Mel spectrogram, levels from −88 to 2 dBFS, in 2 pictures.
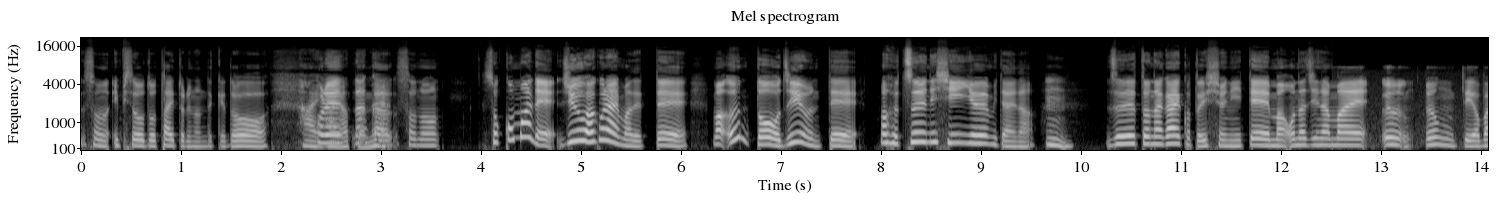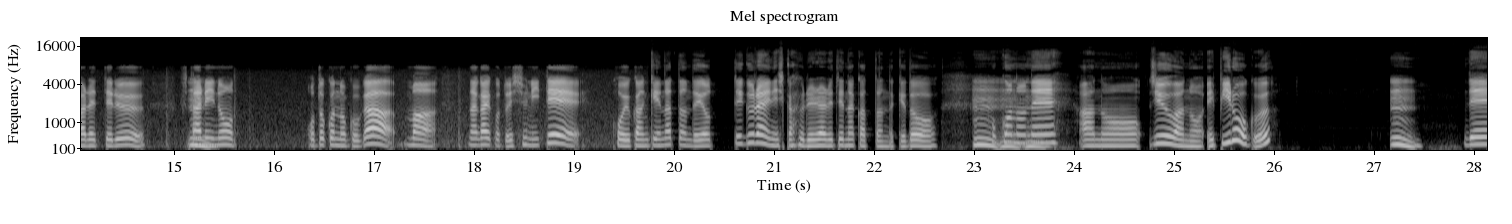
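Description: In this speech recording, from 12.51 s to 19.73 s the sound turns duller and boxier, with nothing above 7.6 kHz and a new background noise far below the speech, though the level holds steady and there's no gap. The likely cause is the input switched to a poorer device partway through.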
